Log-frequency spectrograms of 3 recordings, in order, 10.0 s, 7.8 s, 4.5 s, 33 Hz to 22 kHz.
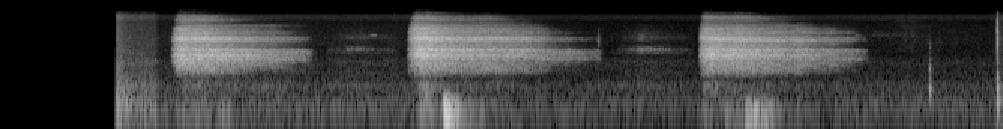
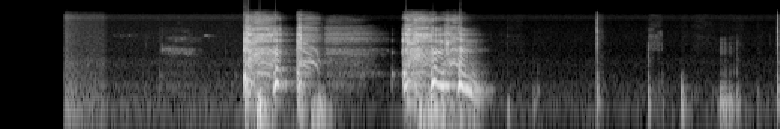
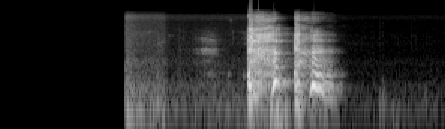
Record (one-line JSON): {"exhalation_length": "10.0 s", "exhalation_amplitude": 17020, "exhalation_signal_mean_std_ratio": 0.48, "three_cough_length": "7.8 s", "three_cough_amplitude": 26028, "three_cough_signal_mean_std_ratio": 0.33, "cough_length": "4.5 s", "cough_amplitude": 26028, "cough_signal_mean_std_ratio": 0.29, "survey_phase": "beta (2021-08-13 to 2022-03-07)", "age": "18-44", "gender": "Female", "wearing_mask": "No", "symptom_none": true, "smoker_status": "Never smoked", "respiratory_condition_asthma": false, "respiratory_condition_other": false, "recruitment_source": "REACT", "submission_delay": "1 day", "covid_test_result": "Positive", "covid_test_method": "RT-qPCR", "covid_ct_value": 32.0, "covid_ct_gene": "N gene", "influenza_a_test_result": "Negative", "influenza_b_test_result": "Negative"}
